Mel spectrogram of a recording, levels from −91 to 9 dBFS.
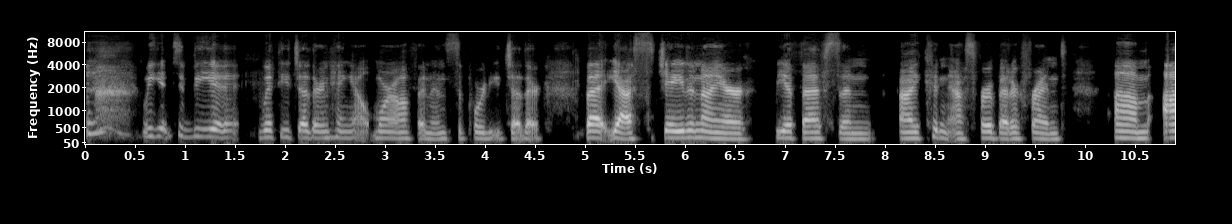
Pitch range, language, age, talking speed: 180-210 Hz, English, 30-49, 175 wpm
